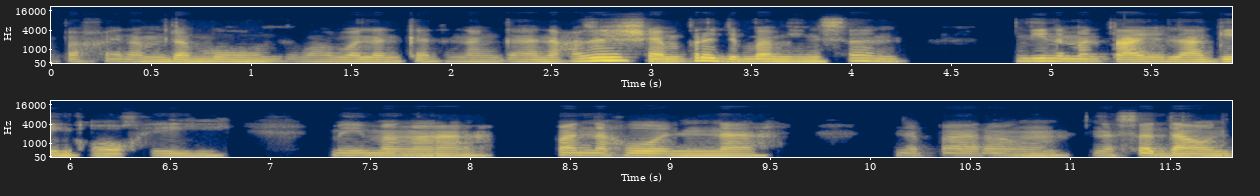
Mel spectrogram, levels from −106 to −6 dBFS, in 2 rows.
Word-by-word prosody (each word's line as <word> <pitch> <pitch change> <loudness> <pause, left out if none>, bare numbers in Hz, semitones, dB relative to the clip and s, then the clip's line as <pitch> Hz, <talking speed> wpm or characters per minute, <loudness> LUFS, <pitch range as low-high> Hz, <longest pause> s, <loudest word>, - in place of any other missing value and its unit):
pakiramdam 145 0 -3
mo 145 0 -2
nawawalan 145 -1 -5
ka 140 - -4
na 140 -1 -7
ng - - -9
gana? 140 -1 -2
Kasi 200 +6 +8
siyempre, 160 +2 +5
'di 155 -2 +1
ba, 155 0 +4
minsan 155 +3 0 0.6
hindi 175 +1 +2
naman 165 -2 0
tayo 145 0 +6
laging 145 0 +2
okey. 140 +1 -6 0.5
May 155 -1 -5
mga 145 -1 -1 0.3
panahon 155 -3 0 0.2
na 140 0 +3 0.8
na 155 - -9
parang 150 -2 -6 0.2
nasa 150 +2 -1
down 140 -1 +1
145 Hz, 125 wpm, -23 LUFS, 145-155 Hz, 0.8 s, Kasi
